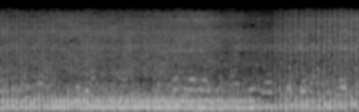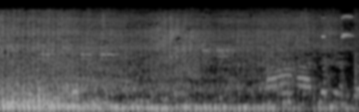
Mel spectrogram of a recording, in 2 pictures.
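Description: Motorcycle engine running with a steady hum, loudest for the first four seconds and then fading, amid street traffic.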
